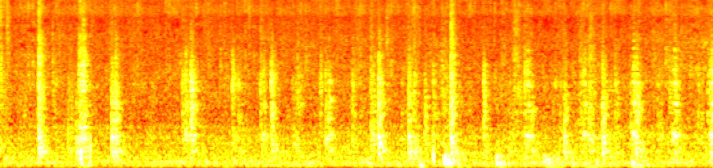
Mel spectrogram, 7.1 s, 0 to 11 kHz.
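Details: Sharp creaks and ticks on a CHAOKE magnetic-resistance belt-drive exercise bike, repeating about every 0.4 s with each pedal stroke, even with the handlebars tightened as far as they go and cardboard shimmed in.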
